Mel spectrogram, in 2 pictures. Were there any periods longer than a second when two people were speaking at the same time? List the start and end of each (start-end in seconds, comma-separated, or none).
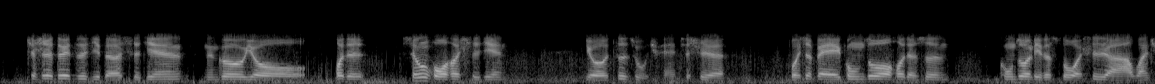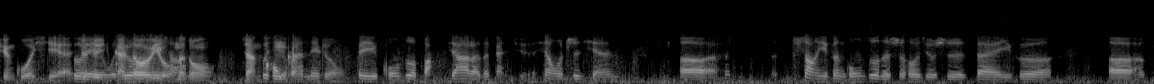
12.3-13.5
